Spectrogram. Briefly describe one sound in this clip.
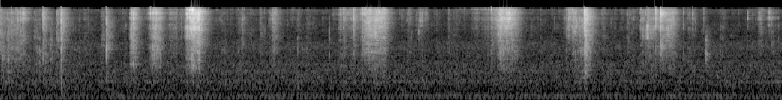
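A knife slices through an onion with soft taps on a wooden board.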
